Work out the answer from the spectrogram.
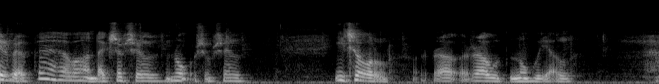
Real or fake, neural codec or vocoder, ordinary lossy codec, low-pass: real; none; MP3, 64 kbps; 7.2 kHz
